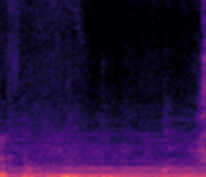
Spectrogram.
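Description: Low steady mechanical rumble with a faint hum, heard from inside a car at the entrance of a car wash tunnel.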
